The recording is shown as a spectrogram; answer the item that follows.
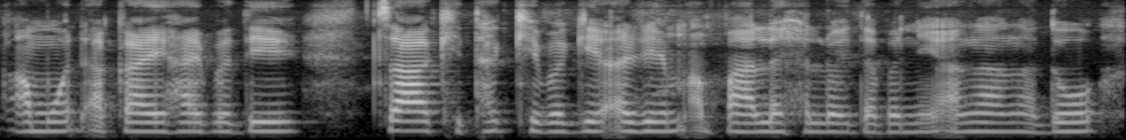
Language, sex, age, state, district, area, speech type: Manipuri, female, 18-30, Manipur, Tengnoupal, rural, spontaneous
